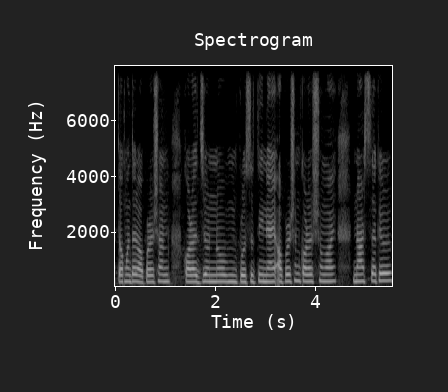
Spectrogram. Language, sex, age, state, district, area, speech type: Bengali, female, 18-30, West Bengal, South 24 Parganas, rural, spontaneous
